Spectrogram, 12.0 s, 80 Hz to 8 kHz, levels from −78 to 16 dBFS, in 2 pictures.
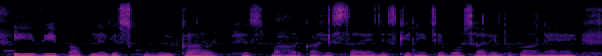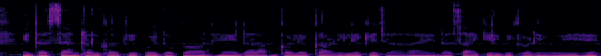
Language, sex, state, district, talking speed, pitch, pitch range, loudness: Hindi, female, Bihar, Gaya, 180 wpm, 185 Hz, 180-195 Hz, -41 LUFS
